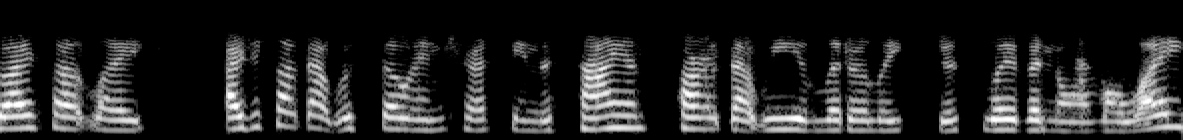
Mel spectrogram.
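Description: A woman with a plain, everyday voice talks at a fairly quick pace, her fairly high pitch held to fairly even intonation. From British Columbia, Canada. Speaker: living kidney donor. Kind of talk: casual interview. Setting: phone or video call.

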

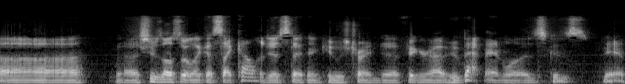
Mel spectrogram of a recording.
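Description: A man speaks with a Midwestern US accent. His pitch is very deep and low. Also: fairly even intonation, moderate pace. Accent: US Midwest. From Dayton, Ohio. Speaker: podcast host. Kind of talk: casual chat.

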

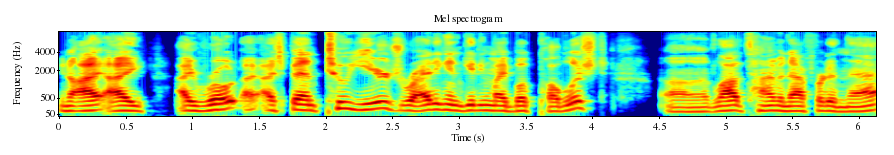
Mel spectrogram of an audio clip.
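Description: A man with an American accent talks at a medium pitch and a fairly quick pace with ordinary pitch variation, the sound dry and close with no echo over a quiet background. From New York City. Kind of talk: solo podcast commentary with listener questions. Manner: halting with frequent repetitions and fillers.

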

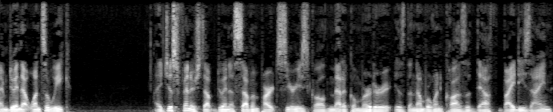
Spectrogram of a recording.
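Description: A man speaks in a very deep, low pitch at a moderate pace. His intonation is fairly even against a quiet background. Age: 60s. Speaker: bereaved father and medical-justice advocate. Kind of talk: studio interview. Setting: studio.

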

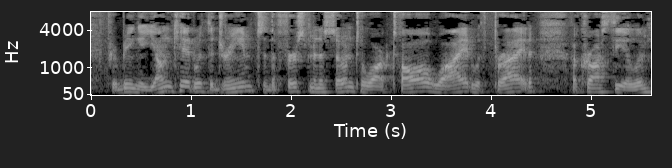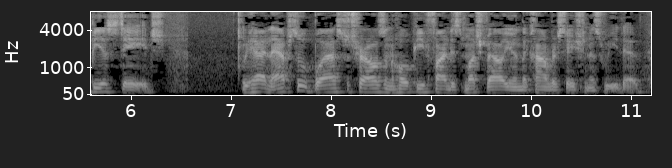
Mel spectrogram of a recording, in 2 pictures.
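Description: The man has an unremarkable speaking voice at a medium pitch. He talks at a fairly quick pace with ordinary pitch variation. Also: very even loudness. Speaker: podcast host. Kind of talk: scripted intro.

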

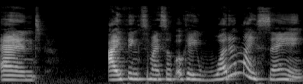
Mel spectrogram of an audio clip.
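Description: Here a woman talks at a fairly quick pace. She has an American accent and a bright, sharp tone. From Argentina-born, raised in the US from infancy. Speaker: podcast co-host, wellness author. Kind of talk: casual chat. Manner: giggly, laughs often.

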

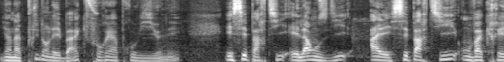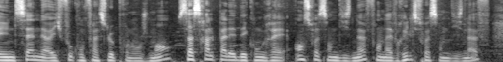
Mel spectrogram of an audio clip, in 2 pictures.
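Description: A man with a plain, everyday voice talks at a moderate pace and medium pitch with ordinary pitch variation, on a very clean recording with a silent background. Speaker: researcher and teacher. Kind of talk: interview.

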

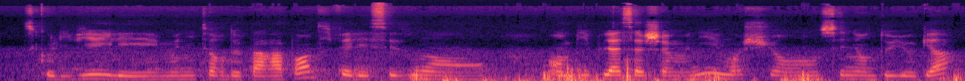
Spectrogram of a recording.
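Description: Delivery is fairly quick, with fairly even intonation and big swings in loudness. Background noise is noticeable throughout. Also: woman, medium pitch for a woman. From France, Lyon. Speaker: sailor and boat cook. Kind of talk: interview. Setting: outdoors.

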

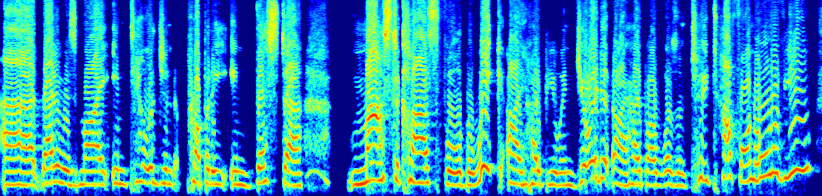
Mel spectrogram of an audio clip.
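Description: Very even in loudness, a woman talks at a moderate pace with ordinary pitch variation. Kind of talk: sales pitch. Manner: persuasive, pushy, emphatic repetition of hooks and urgency.

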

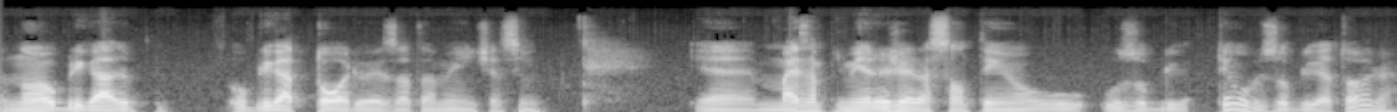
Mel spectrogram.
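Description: A man talks at a moderate pace with a fairly low pitch and a monotone, flat intonation. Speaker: podcast co-host. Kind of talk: casual chat.

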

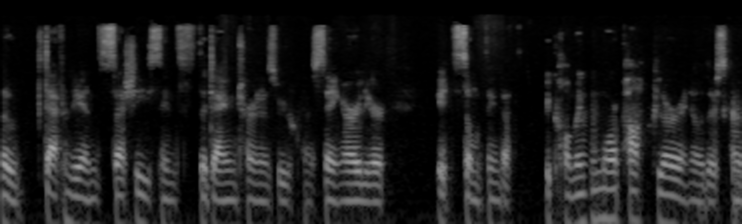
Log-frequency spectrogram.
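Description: A man's fairly low voice with an Irish accent, dark and mellow in tone, monotone and flat in intonation, at a fairly quick pace. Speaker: garden blogger and writer. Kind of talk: interview.

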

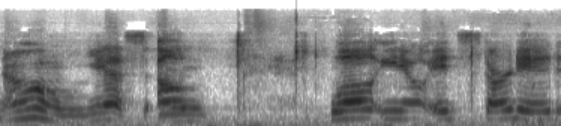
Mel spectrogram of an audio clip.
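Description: A woman speaks with lively intonation. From Hawaii. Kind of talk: casual interview chat.

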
